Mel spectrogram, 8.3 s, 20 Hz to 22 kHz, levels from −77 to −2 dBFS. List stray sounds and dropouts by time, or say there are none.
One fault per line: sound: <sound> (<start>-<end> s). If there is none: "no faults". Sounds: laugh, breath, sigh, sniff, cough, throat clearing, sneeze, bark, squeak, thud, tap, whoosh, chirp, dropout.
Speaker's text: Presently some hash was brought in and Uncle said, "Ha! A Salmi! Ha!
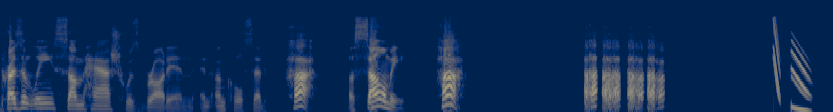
sound: laugh (5.8-6.6 s)
sound: chirp (7.7-8.1 s)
